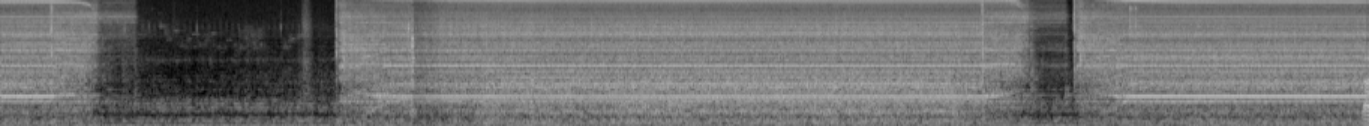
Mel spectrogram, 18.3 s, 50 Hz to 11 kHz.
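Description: Metal lathe running with a steady whine while an M40x1.5 thread is screw-cut. It runs down about a second in and goes quieter for about three seconds. It then starts again with a rising whine, runs steadily, stops once more near the end and restarts. The pattern is that of the spindle being stopped and restarted between threading passes.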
